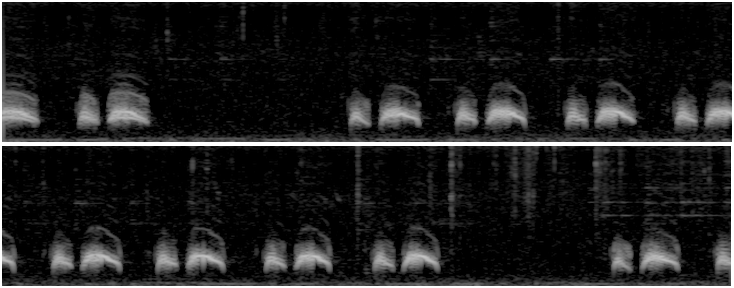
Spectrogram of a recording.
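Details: Steady run of paired coos from a zebra dove noted for its loud, bell-like tone and good cooing, each pair a clipped note then a rounder one, with brief gaps between phrases.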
